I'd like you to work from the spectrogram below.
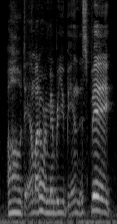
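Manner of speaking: high put-on woman's voice; mock a flattering ex; impressed ex-girlfriend. Voicing an ex complimenting size.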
